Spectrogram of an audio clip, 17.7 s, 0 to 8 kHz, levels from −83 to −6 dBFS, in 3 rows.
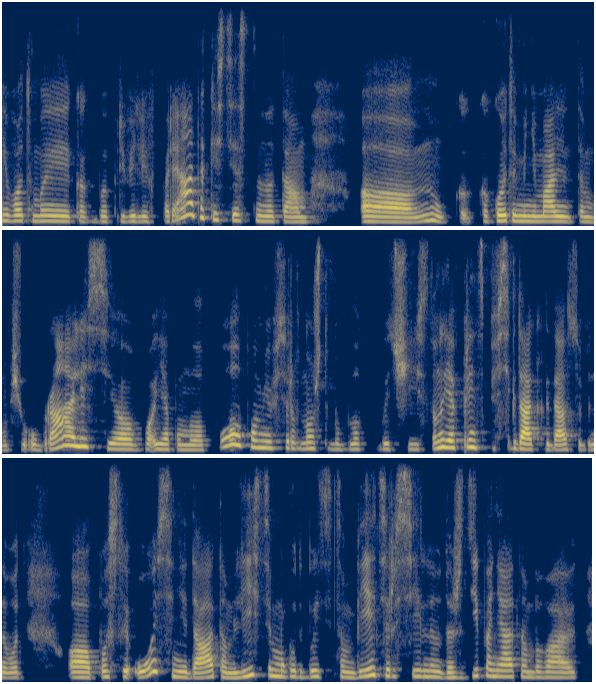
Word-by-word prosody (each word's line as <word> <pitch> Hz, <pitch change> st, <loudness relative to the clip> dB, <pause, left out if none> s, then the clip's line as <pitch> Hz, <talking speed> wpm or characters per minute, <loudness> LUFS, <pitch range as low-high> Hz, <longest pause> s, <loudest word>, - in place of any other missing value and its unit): И 205 Hz, -, 0 dB
вот 200 Hz, +1 st, -1 dB
мы 190 Hz, -1 st, +1 dB
как 180 Hz, -1 st, -8 dB
бы 180 Hz, 0 st, -6 dB
привели 180 Hz, 0 st, -4 dB
в 180 Hz, +1 st, -23 dB
порядок, 315 Hz, -, +1 dB
естественно. 215 Hz, -5 st, -3 dB
Там, 170 Hz, -2 st, -2 dB, 0.5 s
а, 170 Hz, -3 st, +5 dB
ну, 185 Hz, +1 st, -2 dB
как 155 Hz, -, -11 dB
какой-то 200 Hz, +2 st, +1 dB
минимальный, 180 Hz, -2 st, +3 dB
там 170 Hz, -1 st, -5 dB
вообще 160 Hz, +1 st, -7 dB
убрались. 275 Hz, -, +3 dB
Э, 200 Hz, -, +2 dB, 0.3 s
о, -, -, -2 dB
я 185 Hz, 0 st, 0 dB
помыла 170 Hz, -2 st, -3 dB
пол, 330 Hz, +7 st, +3 dB
помню, 245 Hz, -7 st, +1 dB
всё 230 Hz, +1 st, -6 dB
равно, 210 Hz, 0 st, -3 dB
чтобы 200 Hz, -3 st, -10 dB
было 190 Hz, +2 st, -6 dB
как 190 Hz, -, -29 dB
бы 190 Hz, -, -5 dB
чисто. 185 Hz, +1 st, -6 dB
Ну, 245 Hz, -, +5 dB
я, 250 Hz, -1 st, +7 dB
в 250 Hz, -, -16 dB
принципе, 255 Hz, -3 st, 0 dB
всегда, 205 Hz, -3 st, +5 dB
когда 180 Hz, -2 st, 0 dB
особенно 175 Hz, 0 st, -4 dB
вот, 175 Hz, 0 st, -4 dB, 0.5 s
а, 185 Hz, 0 st, +5 dB
после 200 Hz, -, -3 dB
осени, 390 Hz, -, 0 dB
да, 175 Hz, +2 st, +3 dB
там 180 Hz, -5 st, -2 dB
листья 245 Hz, +7 st, 0 dB
могут 210 Hz, -1 st, -1 dB
быть, 210 Hz, +2 st, -4 dB
там 185 Hz, -2 st, -2 dB
ветер 230 Hz, +3 st, 0 dB
сильный, 215 Hz, -2 st, -3 dB
вот 190 Hz, -, -2 dB
дожди, 180 Hz, +4 st, -4 dB
понятно, 210 Hz, -4 st, 0 dB
бывают. 185 Hz, -1 st, -2 dB
190 Hz, 185 wpm, -24 LUFS, 180-220 Hz, 0.5 s, я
